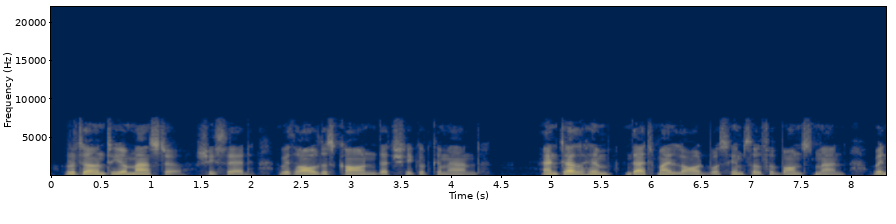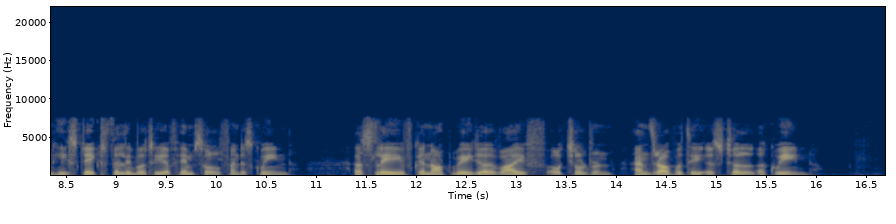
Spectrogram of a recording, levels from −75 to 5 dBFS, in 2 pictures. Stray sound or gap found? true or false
false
